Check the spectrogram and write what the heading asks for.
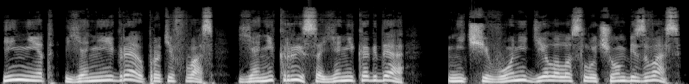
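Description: A sharp-tongued young woman, put on by a male audiobook reader, who talks back in scornful, clipped retorts. The voice sits noticeably higher than the reader's usual voice, in a dry, close recording. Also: lively intonation, a little slow, no room sound. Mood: defiant.

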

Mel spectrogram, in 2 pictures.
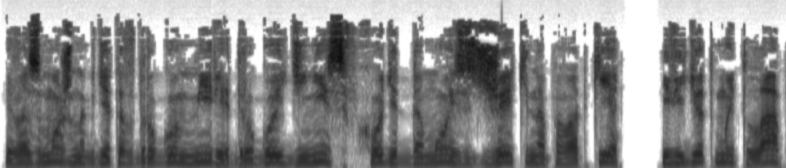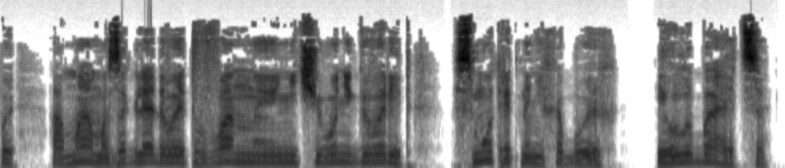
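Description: A man narrating a novel as an audiobook, in a measured, even storytelling manner. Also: on the high side, no echo, studio quality. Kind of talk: scripted narration.

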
